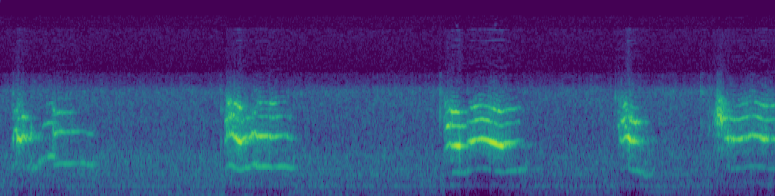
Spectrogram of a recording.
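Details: Domestic cat meowing indoors, five short chirping meows spaced about two seconds apart, each with a quick wavering pitch, in a quiet room.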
